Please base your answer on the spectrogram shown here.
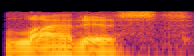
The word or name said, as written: latticed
